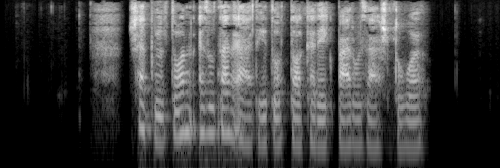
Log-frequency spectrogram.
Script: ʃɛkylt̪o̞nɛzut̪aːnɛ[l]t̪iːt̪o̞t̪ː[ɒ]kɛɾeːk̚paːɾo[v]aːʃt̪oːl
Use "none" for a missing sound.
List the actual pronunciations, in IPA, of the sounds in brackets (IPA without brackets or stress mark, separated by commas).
l, ɒː, z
